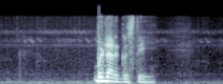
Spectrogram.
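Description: Another young man speaks with animation, close by.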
